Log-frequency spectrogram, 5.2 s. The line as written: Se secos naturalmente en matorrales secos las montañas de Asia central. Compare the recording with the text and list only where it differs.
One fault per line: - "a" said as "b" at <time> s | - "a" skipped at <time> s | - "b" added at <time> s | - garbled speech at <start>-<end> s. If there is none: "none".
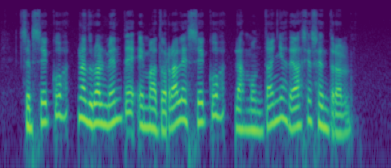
none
